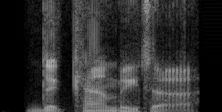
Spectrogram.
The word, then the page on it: decametre: British English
